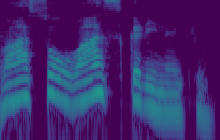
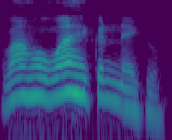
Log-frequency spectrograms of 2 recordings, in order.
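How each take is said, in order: First: Standard Gujarati, with a clear s sound. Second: A Kathiyawadi accent, with h in place of s. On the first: "શુદ્ધ ગુજરાતી કરો" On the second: "આ કાઠિયાવાડી લહેકો"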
